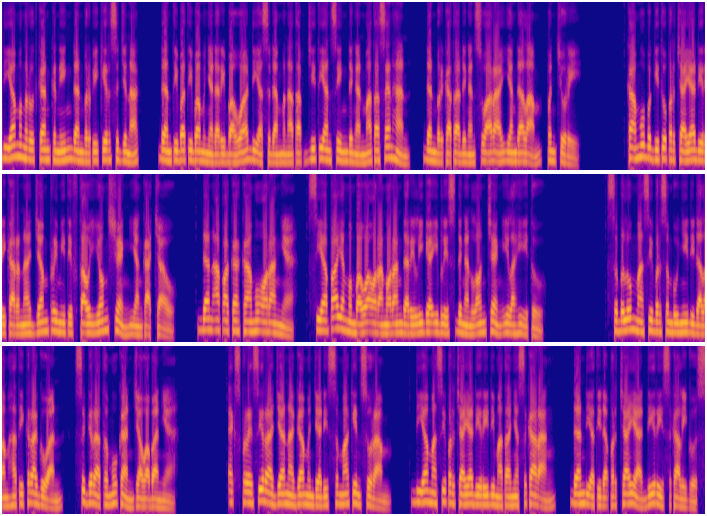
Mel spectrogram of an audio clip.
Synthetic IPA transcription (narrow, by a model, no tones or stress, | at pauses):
diaməŋəɾut̪̚kankənɪŋdanbərpikɪrsəd͡ʒənak̚ | dant̪ibat̪ibaməɲadaɾibaɦwadiasədaŋmənat̪ap̚d͡ʒit̪iansɪŋdəŋanmat̪asɛnɦandanbərkat̪adəŋansuaɾajaŋdalampəɲt͡ʃuɾḭ | kamubəɡit̪upərt͡ʃajadiɾikaɾənad͡ʒampɾimit̪ɪft̪aujɔŋʃɛŋjaŋkat͡ʃa̰w | danapakahkamuoɾaŋɲasiapajaŋməmbawaoɾaŋoɾaŋdaɾiliɡaiblɪsdəŋanlɔɲt͡ʃɛŋilaɦiːt̪ṵ | səbəlʊmːasɪhbərsəmbuɲididalamɦat̪ikəɾaɡuansəɡəɾat̪əmukand͡ʒawabanɲa̰ | ʔɛkspɾɛsiɾad͡ʒanaɡaməɲd͡ʒadisəmakɪnsuɾa̰m | diamasɪhpərt͡ʃajadiɾidimat̪aɲasəkaɾaŋdandiat̪idaʔpərt͡ʃajadiɾisəkaliɡʊs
